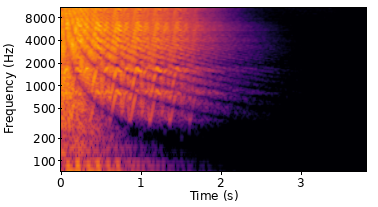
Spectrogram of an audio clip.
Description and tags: Laser FX #2
Laser effect made in LabChirp.
movie, noise, future, shot, electronic, game-asset, delay, sound-design, effect, gun, laser, fiction, star-wars, fire, digital, weapon, sci-fi, series, gunshot, shoot, game, space, reverb, star-trek, sfx, sound-effect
